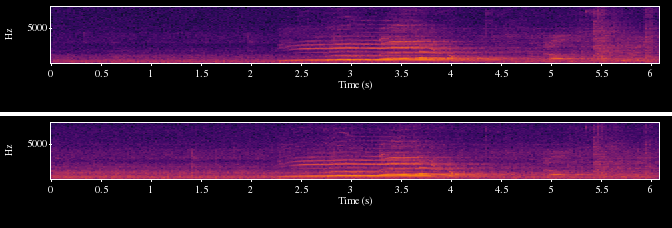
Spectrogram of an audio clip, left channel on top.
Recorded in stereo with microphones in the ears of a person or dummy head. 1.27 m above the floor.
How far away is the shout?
About 1.7 m.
